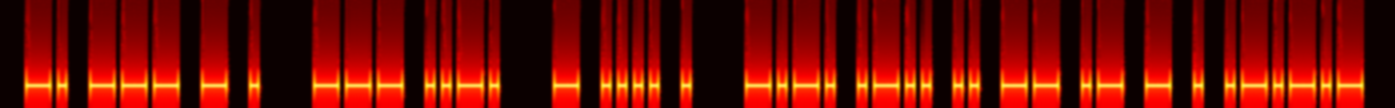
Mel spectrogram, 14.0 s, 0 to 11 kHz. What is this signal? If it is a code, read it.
Morse code, heard as a keyed tone, about 14 wpm, 700 Hz. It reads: NOTE OF THE CLIMATE.
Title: Sentences from Top 1600 Words 15wpm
